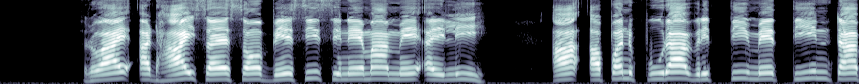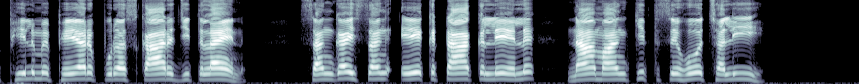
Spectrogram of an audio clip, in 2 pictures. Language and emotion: Maithili, neutral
